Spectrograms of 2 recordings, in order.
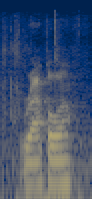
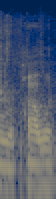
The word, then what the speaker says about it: Rapala: a DT series crankbait from rapola or Rapala depending on how you want to pronounce it all right so here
